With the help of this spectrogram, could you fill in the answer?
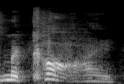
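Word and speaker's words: MacKaye: no it's crop like i just imagine like going up to ian and saying hey hey what's up um mckay he's like it's makai or like guy picciota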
